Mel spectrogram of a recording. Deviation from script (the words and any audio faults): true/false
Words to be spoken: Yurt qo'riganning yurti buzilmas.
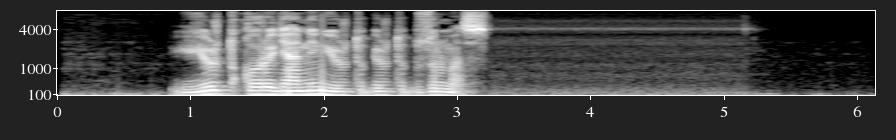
true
